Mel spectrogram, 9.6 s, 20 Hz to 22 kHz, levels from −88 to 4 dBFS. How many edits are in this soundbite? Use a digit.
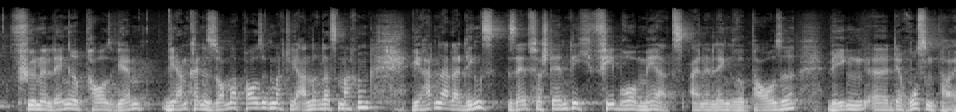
0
